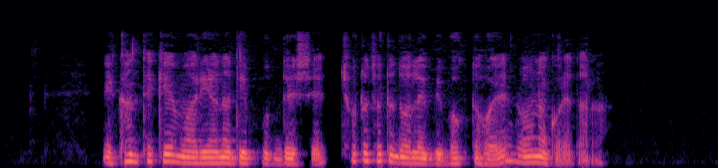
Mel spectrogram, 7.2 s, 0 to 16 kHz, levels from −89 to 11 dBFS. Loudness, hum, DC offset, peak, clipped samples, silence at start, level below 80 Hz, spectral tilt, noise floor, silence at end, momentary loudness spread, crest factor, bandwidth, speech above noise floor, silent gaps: -24 LUFS; none; under 0.1%; -10 dBFS; under 0.1%; 1.05 s; -58 dBFS; -8 dB/octave; -77 dBFS; 1.15 s; 11 LU; 16 dB; 7.8 kHz; 53 dB; 3.30-3.39 s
